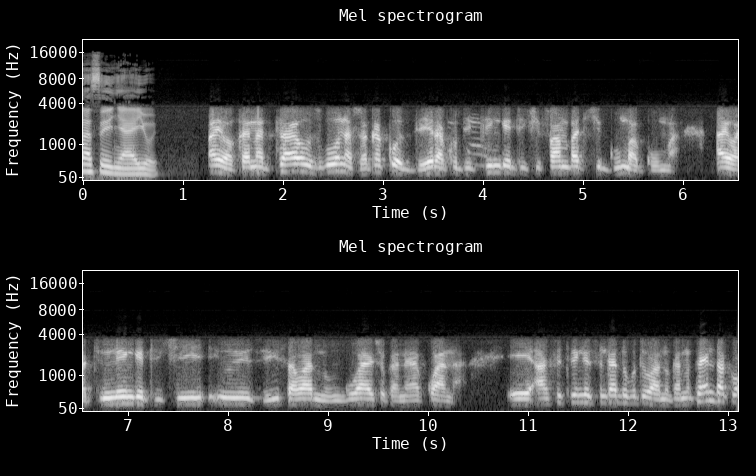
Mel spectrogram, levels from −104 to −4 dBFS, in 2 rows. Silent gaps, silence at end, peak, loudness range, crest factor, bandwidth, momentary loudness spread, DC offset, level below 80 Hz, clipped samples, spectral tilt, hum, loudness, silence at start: none; 0 s; -2 dBFS; 4 LU; 18 dB; 15.5 kHz; 11 LU; under 0.1%; -66 dBFS; under 0.1%; -4.5 dB/octave; none; -19 LUFS; 0 s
